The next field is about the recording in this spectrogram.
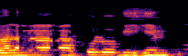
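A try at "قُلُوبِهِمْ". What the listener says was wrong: কুলুবিহিম। হ্যাঁ, কুলু টান দেন, কুলুবিহিম।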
